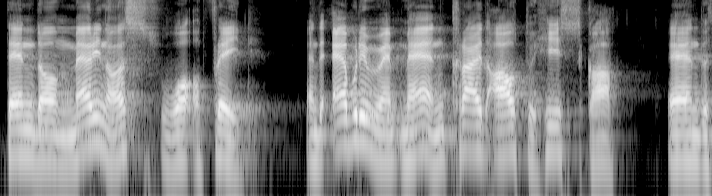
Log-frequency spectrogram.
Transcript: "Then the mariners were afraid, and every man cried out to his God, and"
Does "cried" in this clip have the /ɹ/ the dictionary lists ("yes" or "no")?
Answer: yes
